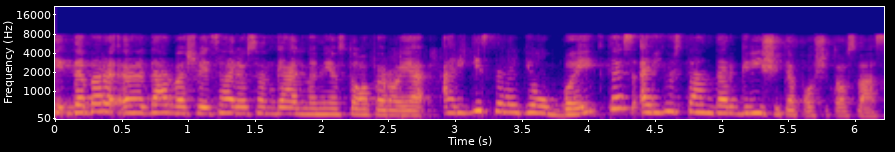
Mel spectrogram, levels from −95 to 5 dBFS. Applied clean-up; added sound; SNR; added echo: neural mask model DeepFilterNet 3.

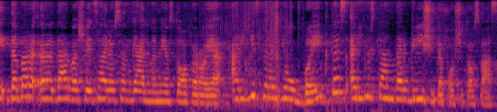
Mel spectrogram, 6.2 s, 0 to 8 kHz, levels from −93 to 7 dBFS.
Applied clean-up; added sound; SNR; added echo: none; Scissors; 16 dB; reverberation time 1.6 s.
